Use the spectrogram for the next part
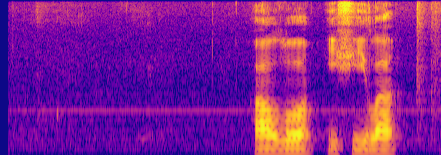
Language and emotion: Russian, neutral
